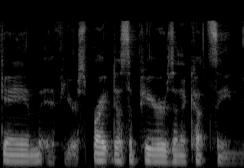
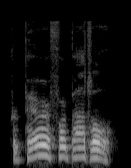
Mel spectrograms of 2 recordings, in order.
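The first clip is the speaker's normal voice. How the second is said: loud, high-pitched bellowing voice; 9 semitones higher, 9 dB louder than usual. Reading a game scene's dialogue aloud, giving the captain a Cecil voice. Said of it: "this voice for Cecil".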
